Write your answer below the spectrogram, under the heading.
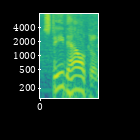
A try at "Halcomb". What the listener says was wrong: Halcomb, not Holcomb, but Halcomb.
